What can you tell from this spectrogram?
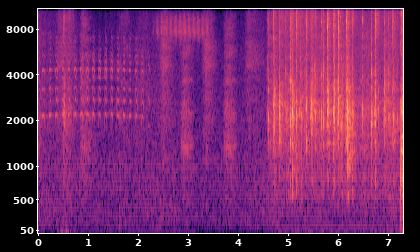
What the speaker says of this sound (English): I'm sorry if you're gonna hear me typing.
